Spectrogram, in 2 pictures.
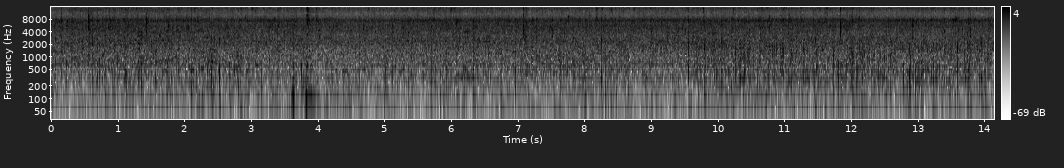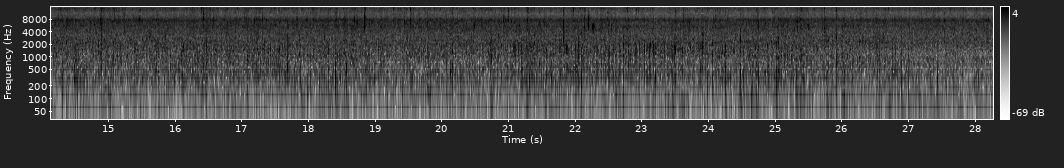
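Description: Steady heavy rain falling on a plastic-sheet shelter and the wet rocks around it, with two brief knocks about four seconds in.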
